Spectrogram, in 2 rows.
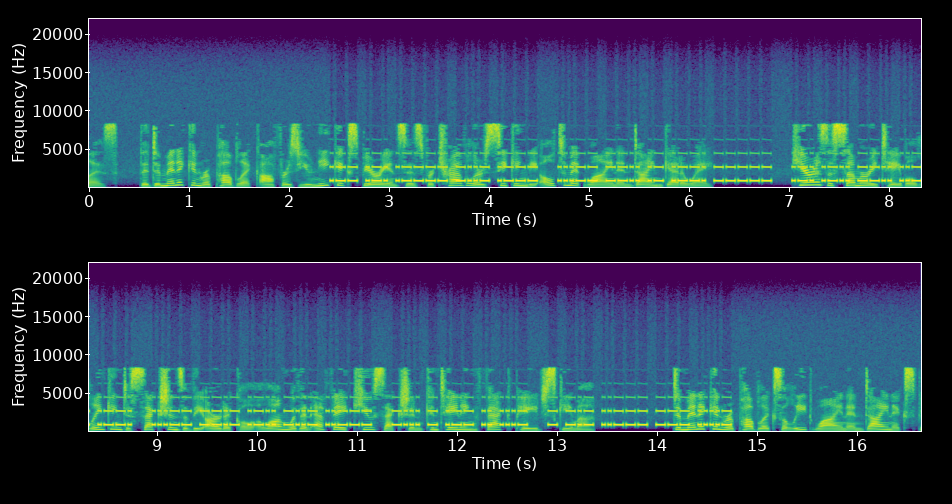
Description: Morse code, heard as a keyed tone, machine-sent, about 40 wpm, 890 Hz, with speech in English. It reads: WR1XJ 3ZAP0 RLZUP 3QLX2 BTWIV TK2O4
